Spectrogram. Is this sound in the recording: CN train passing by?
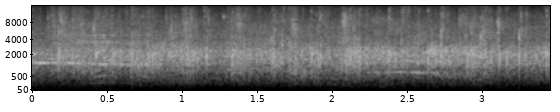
no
